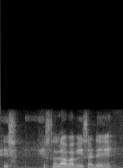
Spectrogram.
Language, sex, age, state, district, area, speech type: Punjabi, male, 60+, Punjab, Jalandhar, urban, spontaneous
